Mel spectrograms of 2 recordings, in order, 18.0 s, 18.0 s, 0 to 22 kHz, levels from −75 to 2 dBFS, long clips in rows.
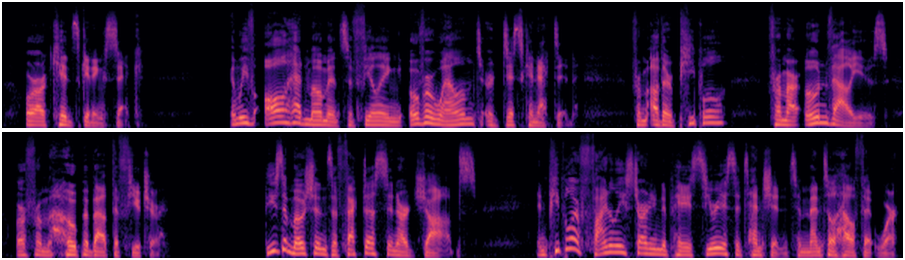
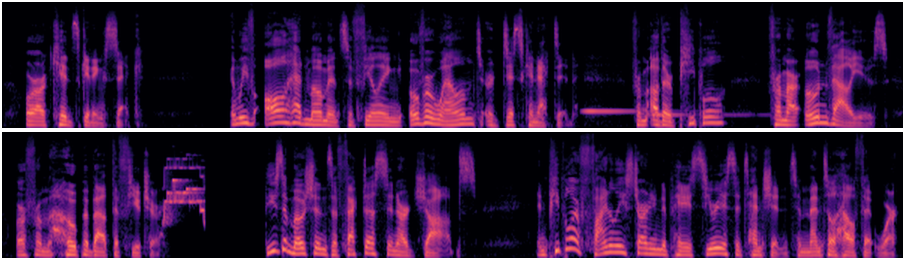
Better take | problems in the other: first | doorbell; noticeable; from 6 to 7 s; peak 9 dB below the speech // phone ringing; loud; at 11 s; peak 2 dB above the speech

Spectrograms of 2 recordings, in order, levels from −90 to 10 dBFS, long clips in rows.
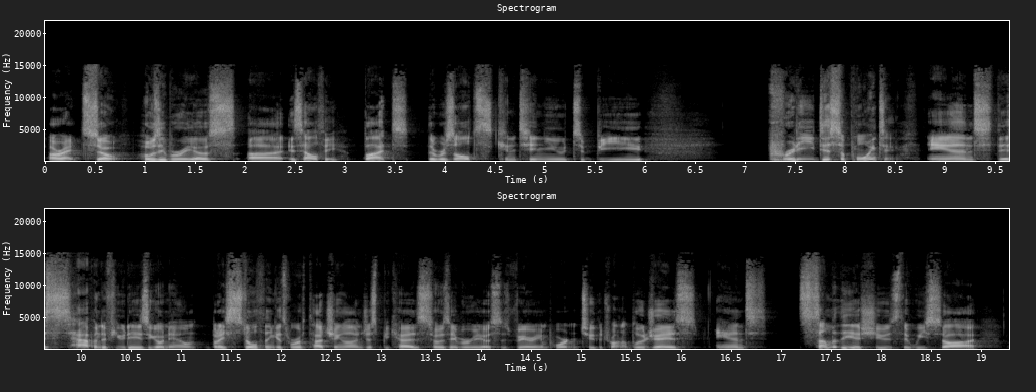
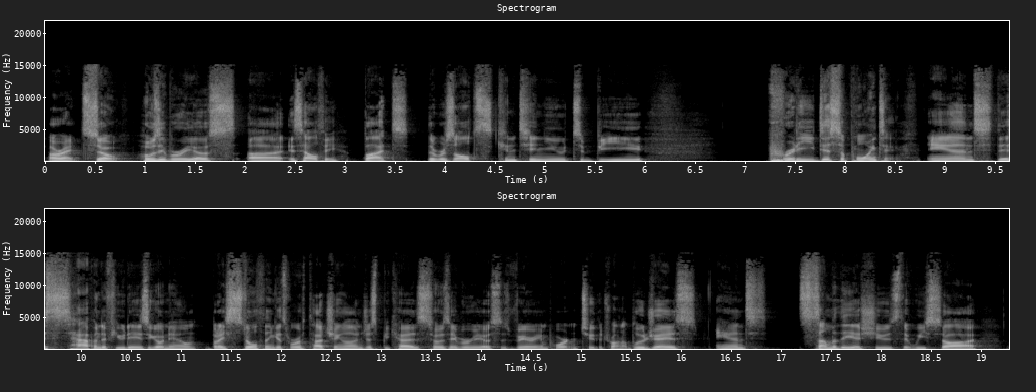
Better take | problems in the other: second | thin; very; fading below 300 Hz

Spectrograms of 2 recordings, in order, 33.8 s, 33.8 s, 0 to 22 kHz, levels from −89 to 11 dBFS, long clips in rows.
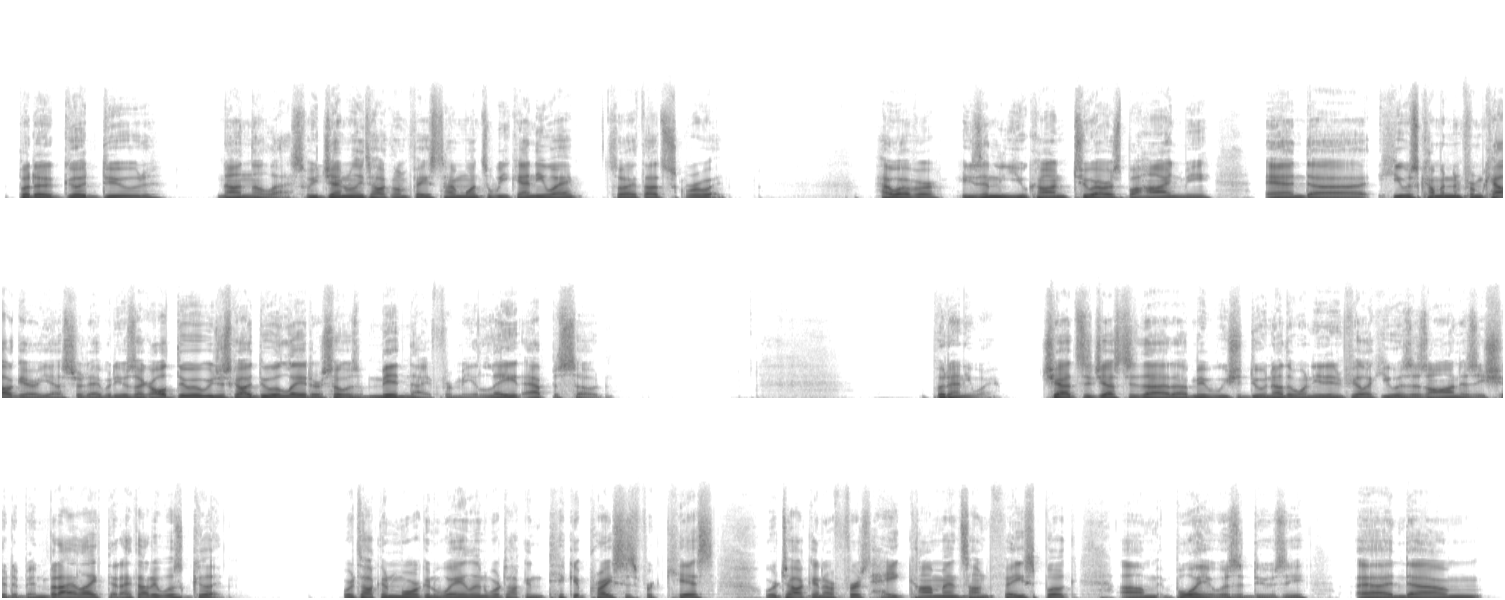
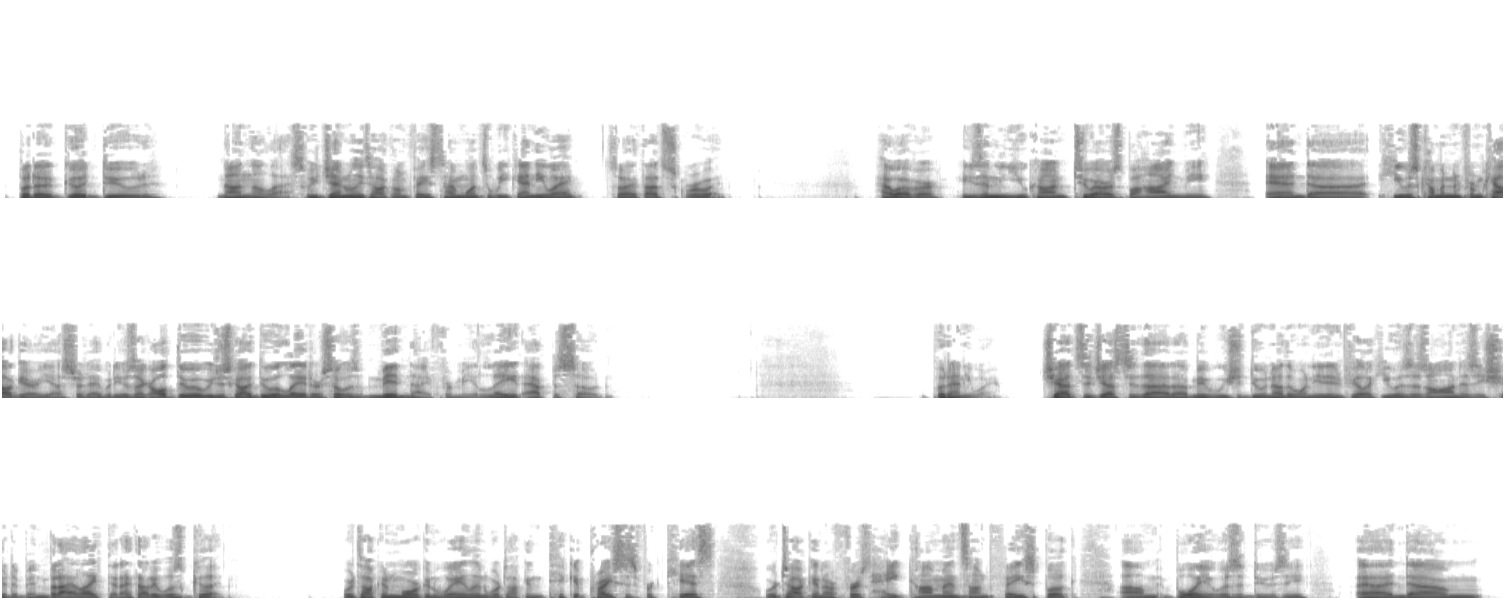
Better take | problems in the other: first | garbled, watery; slightly; nothing above 8 kHz

